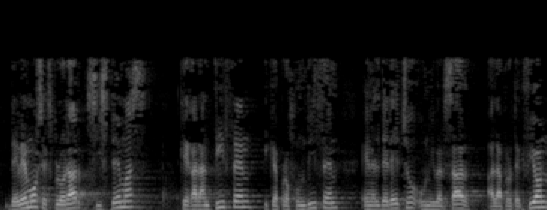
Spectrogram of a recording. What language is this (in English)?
Spanish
